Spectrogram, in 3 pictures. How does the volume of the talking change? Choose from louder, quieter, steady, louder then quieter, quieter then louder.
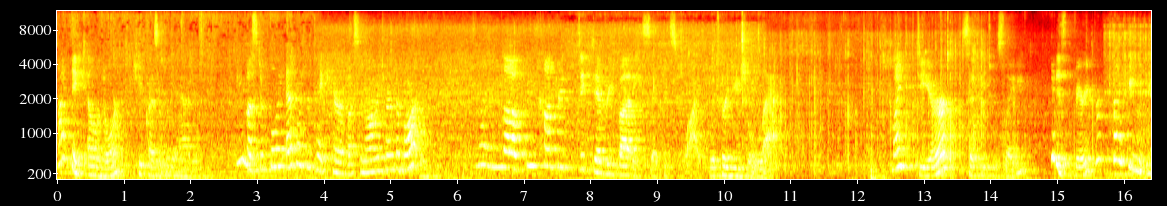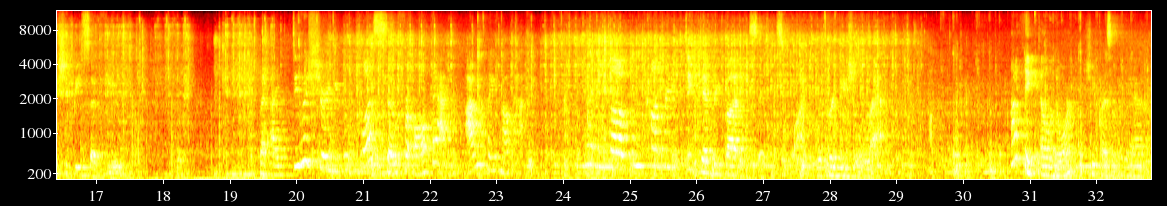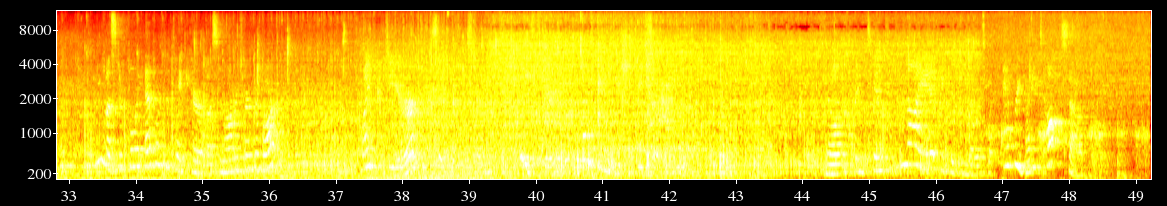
steady.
